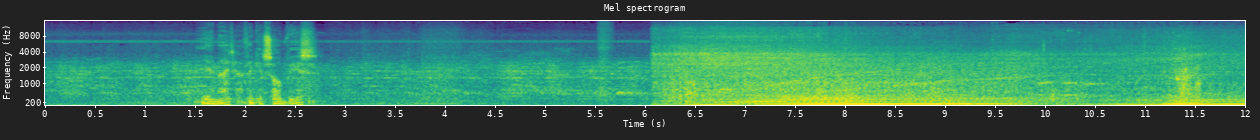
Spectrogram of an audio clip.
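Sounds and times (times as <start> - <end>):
vehicle engine running: 6.1 - 12.0.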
